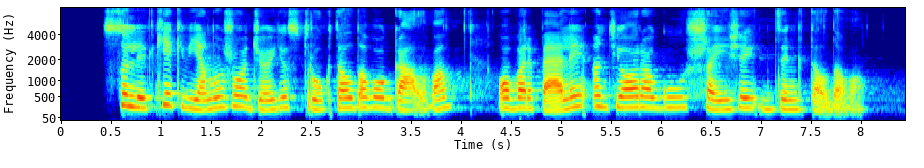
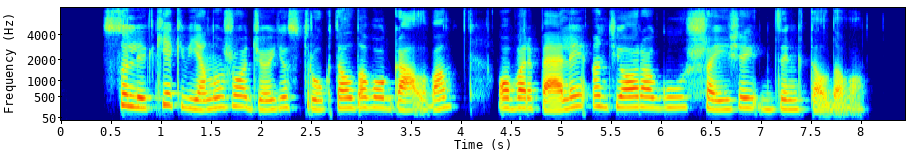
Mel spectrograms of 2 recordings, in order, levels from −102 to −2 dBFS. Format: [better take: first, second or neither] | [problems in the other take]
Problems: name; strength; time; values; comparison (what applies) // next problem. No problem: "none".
second | room echo; dies away in 0.6 s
